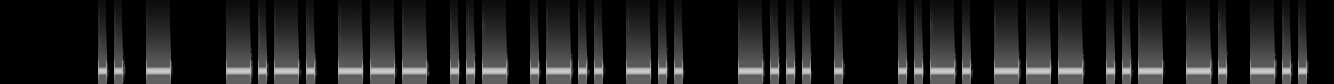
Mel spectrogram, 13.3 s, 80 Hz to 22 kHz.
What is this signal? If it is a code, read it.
Morse code, heard as a keyed tone, about 15 wpm, 700 Hz. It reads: IT COULD BE FOUND
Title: Sentences from Top 1000 Words - Review Part 5 - 15wpm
